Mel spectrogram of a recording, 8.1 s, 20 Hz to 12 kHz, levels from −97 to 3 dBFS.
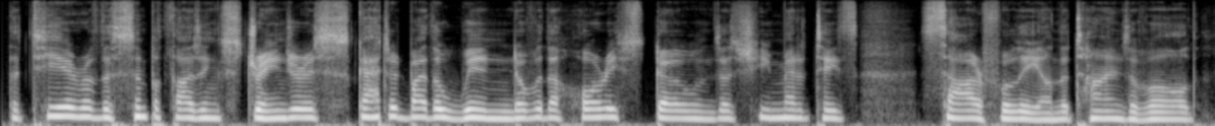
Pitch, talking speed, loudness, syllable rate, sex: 165 Hz, 180 wpm, -17 LUFS, 5.3 syllables/s, male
